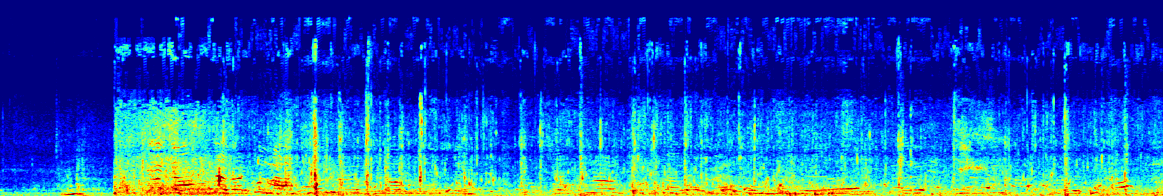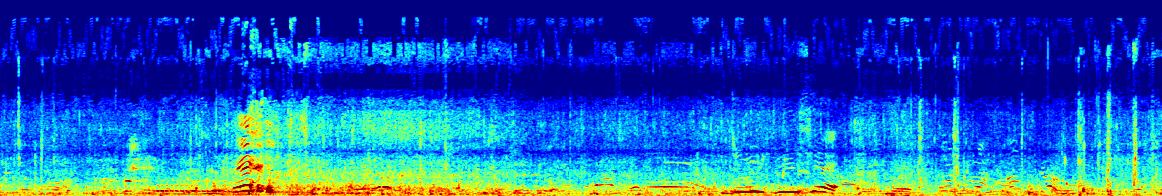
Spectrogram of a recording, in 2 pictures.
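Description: A small boy splashing while bathing in a lake in Sweden in summer: steady close sloshing and splatter of water with a few sharper splashes, while voices talk over it outdoors.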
